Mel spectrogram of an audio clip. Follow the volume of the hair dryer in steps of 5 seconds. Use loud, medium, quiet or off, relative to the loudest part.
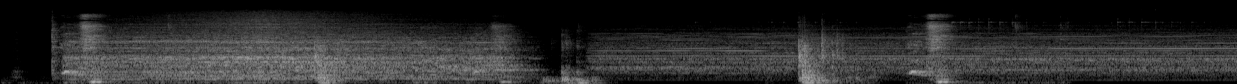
loud, medium, medium.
